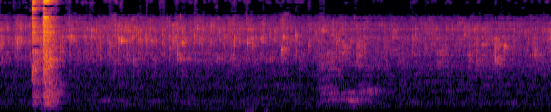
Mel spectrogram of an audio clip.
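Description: Whole fish shallow-frying in oil in a karahi: a steady sizzle with scattered small pops and crackles, after two sharp knocks near the start.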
